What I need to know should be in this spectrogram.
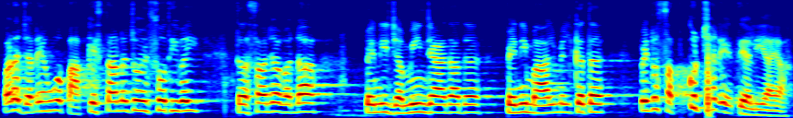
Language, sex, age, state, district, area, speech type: Sindhi, male, 18-30, Maharashtra, Thane, urban, spontaneous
